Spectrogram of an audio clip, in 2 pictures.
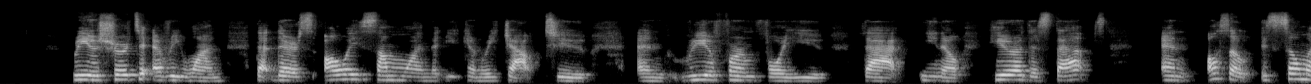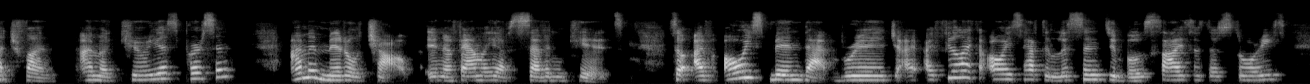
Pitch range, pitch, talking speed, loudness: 180-225 Hz, 200 Hz, 150 wpm, -19 LUFS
